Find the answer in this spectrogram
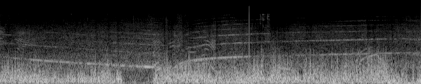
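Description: Wind buffeting the microphone, with a siren wailing in the distance: one long tone that slides down in pitch over the first second and a half, drops out briefly, then slowly climbs again.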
